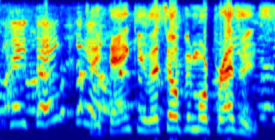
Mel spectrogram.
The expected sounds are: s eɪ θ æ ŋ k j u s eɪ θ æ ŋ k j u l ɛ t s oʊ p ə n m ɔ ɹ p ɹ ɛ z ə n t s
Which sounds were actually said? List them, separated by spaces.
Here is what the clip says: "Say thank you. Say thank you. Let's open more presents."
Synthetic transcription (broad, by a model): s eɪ t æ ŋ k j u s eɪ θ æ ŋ k j u l ɛ t s oʊ p ə n m ɔ ɹ p ɹ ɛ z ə n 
